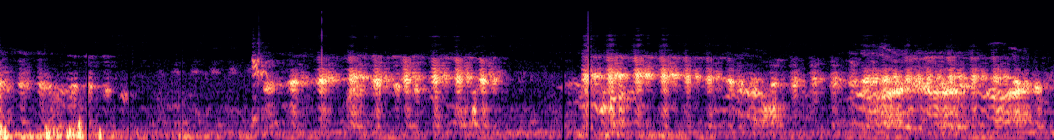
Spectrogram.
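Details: Frogs croaking at night by a pond, rattling pulsed bursts that start after a short low thump, then run in long overlapping stretches, growing louder toward the end.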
